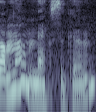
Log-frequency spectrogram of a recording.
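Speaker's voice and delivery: usual speaking voice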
